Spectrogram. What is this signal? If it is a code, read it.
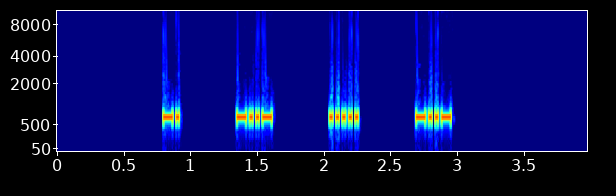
Morse code, heard as a keyed tone, about 53 wpm, spaced as for 17 wpm, 690 Hz. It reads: NX5X
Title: USA Call Signs - 4 Characters - 6x Character Spacing - 50wpm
